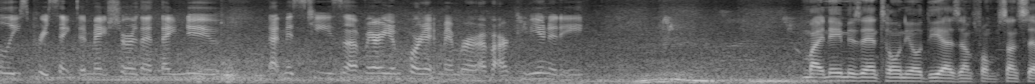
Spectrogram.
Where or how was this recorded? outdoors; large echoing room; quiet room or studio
outdoors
